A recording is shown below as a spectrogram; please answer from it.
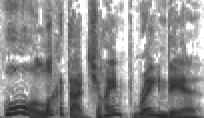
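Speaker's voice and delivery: mock Virginia spectator, gently hammed; awful Virginia accent. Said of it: "That's my awful Virginia accent".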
